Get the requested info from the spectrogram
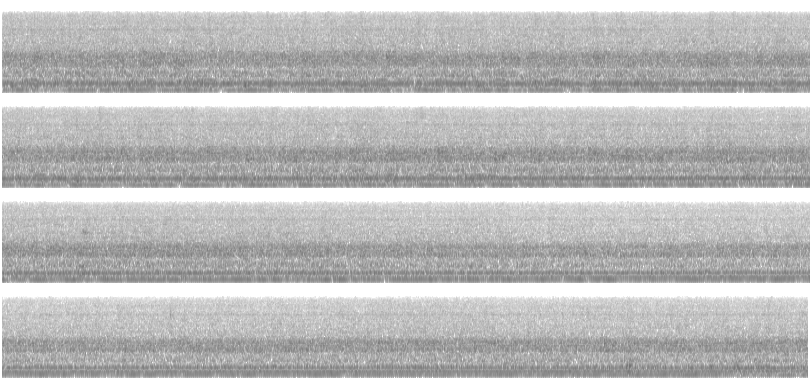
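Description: BEKO front-loading washing machine running mid-cycle on its Dark Textiles program: a steady, unbroken hum over a wash of drum and water noise.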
